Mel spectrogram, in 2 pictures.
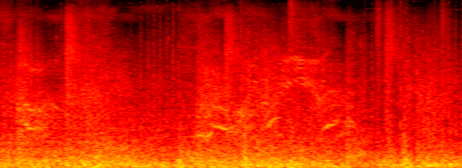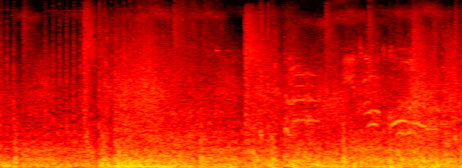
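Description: Gunfire and explosions rumble and crack steadily.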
